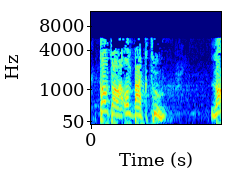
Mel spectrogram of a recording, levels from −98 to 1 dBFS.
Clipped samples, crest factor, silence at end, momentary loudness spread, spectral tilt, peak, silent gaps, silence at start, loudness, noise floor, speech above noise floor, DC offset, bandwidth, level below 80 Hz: under 0.1%; 18 dB; 0 s; 11 LU; -3.5 dB/octave; -14 dBFS; none; 0.15 s; -32 LUFS; -70 dBFS; 38 dB; under 0.1%; 5.8 kHz; -58 dBFS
